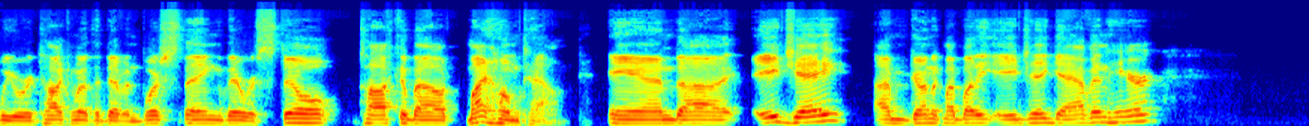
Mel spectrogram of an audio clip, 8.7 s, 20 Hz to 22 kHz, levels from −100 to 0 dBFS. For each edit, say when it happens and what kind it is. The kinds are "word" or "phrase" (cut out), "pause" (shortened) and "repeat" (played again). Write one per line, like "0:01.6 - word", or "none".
0:03.1 - word
0:03.9 - pause
0:05.8 - pause
0:06.3 - phrase

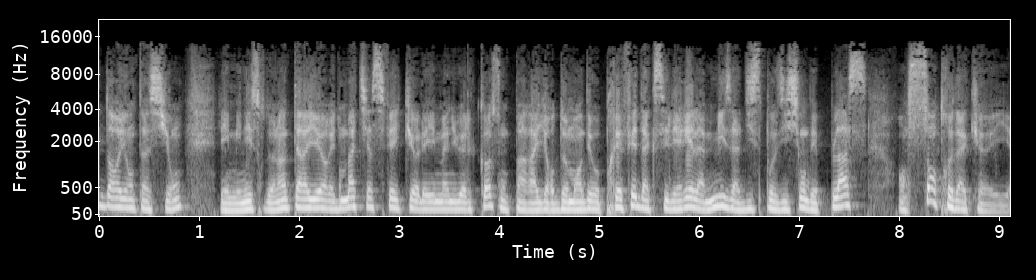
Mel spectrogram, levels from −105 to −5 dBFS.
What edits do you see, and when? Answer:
0:02.4 - word

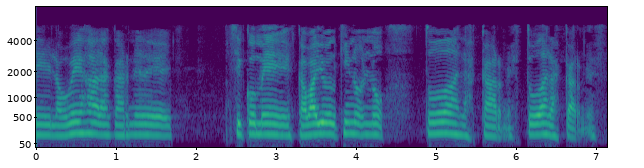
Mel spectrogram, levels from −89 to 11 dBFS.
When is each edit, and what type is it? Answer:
0:03.7 - word

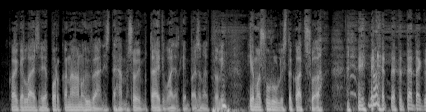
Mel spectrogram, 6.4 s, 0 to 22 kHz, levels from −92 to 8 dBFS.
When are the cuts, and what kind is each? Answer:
none

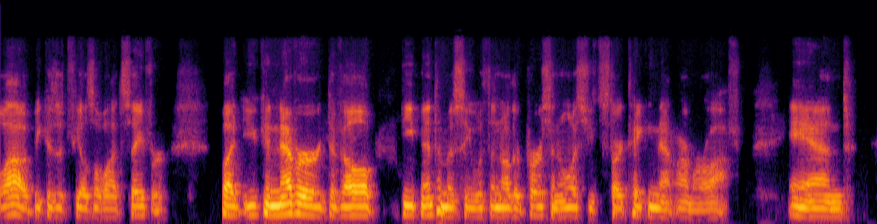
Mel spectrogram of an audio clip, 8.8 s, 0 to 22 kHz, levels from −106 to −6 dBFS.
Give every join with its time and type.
none

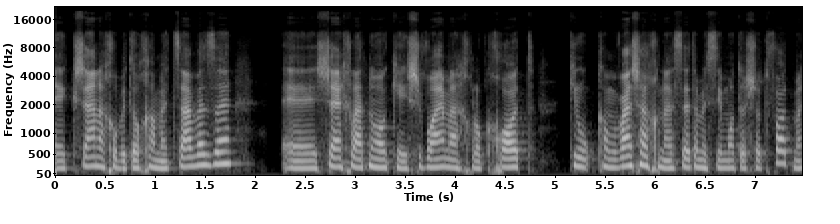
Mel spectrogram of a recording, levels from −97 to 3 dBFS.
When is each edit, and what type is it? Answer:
none

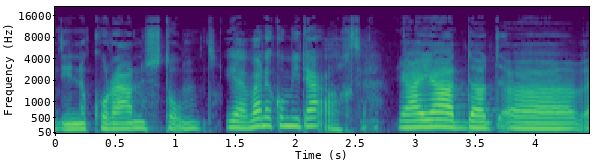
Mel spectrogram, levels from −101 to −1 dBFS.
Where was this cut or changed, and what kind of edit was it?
0:01.4 - pause

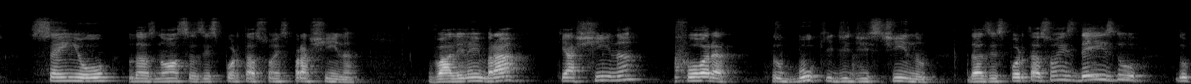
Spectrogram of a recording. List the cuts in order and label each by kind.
0:01.3 - word
0:06.7 - word
0:07.7 - word

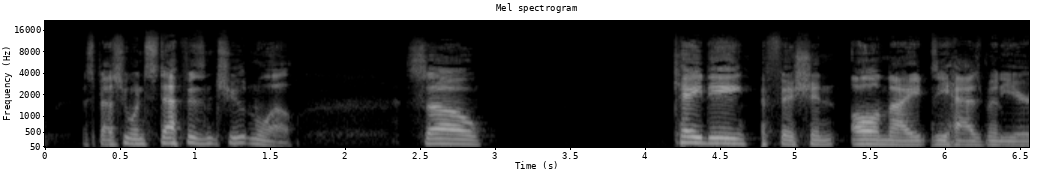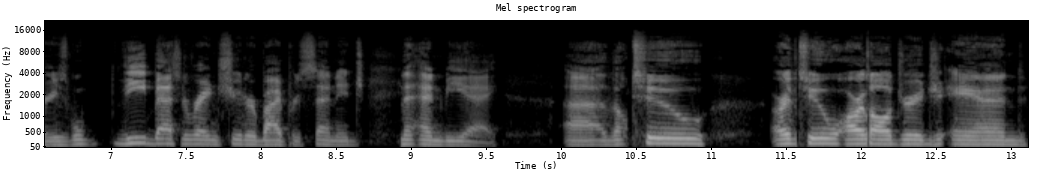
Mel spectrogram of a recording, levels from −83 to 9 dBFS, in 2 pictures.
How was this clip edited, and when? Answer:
0:04.8 - word
0:05.9 - word
0:06.4 - word
0:07.5 - word
0:08.9 - word
0:10.4 - word
0:11.6 - word
0:12.0 - word

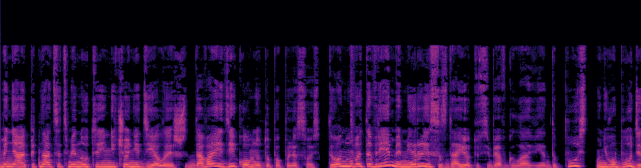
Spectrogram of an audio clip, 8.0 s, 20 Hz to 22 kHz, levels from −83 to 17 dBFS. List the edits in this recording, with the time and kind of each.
0:04.4 - phrase

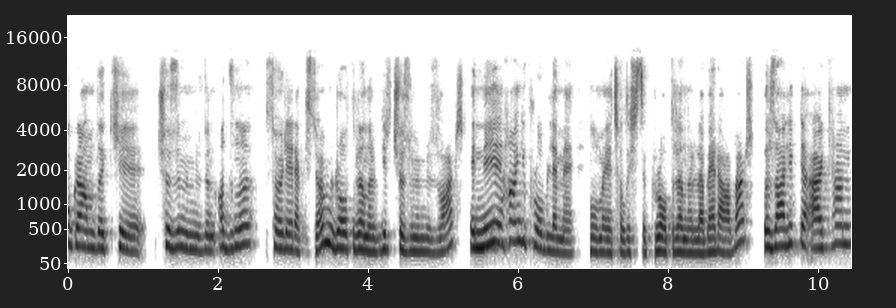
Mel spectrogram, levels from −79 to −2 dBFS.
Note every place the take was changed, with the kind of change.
0:03.1 - word
0:04.2 - word
0:07.0 - word
0:09.2 - pause

